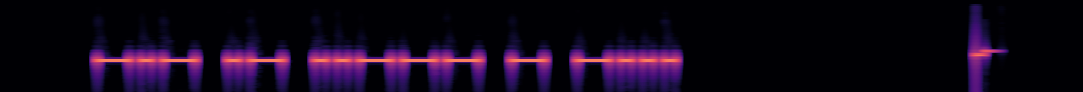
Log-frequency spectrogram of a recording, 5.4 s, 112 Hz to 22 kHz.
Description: Morse code, heard as a keyed tone, about 22 wpm, 700 Hz. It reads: KA2TB
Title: Code Groups - 5 Letter:Numbers - 22wpm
